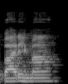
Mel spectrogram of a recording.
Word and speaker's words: barima: ba or banima obanima that's pronounced at regular conversation speed is obanima or barima so there's really obani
